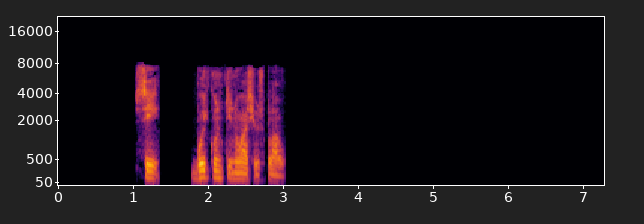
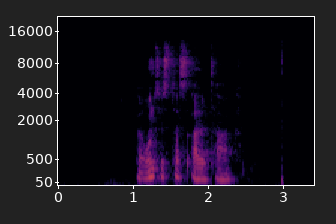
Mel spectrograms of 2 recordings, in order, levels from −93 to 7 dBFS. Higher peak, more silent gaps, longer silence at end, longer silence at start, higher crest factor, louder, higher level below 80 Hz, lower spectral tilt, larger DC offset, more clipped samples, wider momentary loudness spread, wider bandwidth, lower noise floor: first, -2 dBFS vs -34 dBFS; first, 1.37-1.78 s vs none; first, 4.25 s vs 0.4 s; about the same, 1.05 s vs 1.05 s; about the same, 24 dB vs 22 dB; first, -19 LUFS vs -52 LUFS; first, -66 dBFS vs -84 dBFS; about the same, -3.5 dB/octave vs -4 dB/octave; neither; neither; about the same, 9 LU vs 11 LU; second, 8.2 kHz vs 13.5 kHz; about the same, under -90 dBFS vs under -90 dBFS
